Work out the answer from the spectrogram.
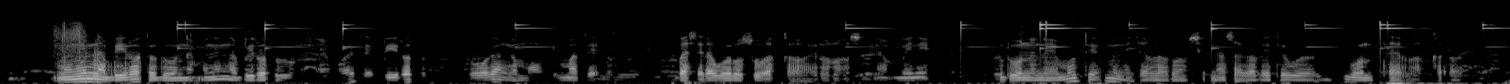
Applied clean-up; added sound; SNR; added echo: classical method spectral subtraction.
